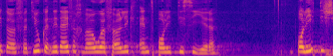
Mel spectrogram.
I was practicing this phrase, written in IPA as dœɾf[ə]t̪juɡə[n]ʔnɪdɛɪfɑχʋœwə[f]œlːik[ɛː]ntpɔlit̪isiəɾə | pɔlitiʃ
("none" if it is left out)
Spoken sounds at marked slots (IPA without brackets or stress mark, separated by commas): ə, n, f, ɛ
